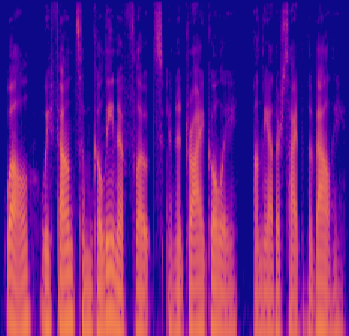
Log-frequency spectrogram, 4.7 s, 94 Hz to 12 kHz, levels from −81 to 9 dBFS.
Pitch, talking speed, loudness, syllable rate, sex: 95 Hz, 220 wpm, -23 LUFS, 5.1 syllables/s, male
